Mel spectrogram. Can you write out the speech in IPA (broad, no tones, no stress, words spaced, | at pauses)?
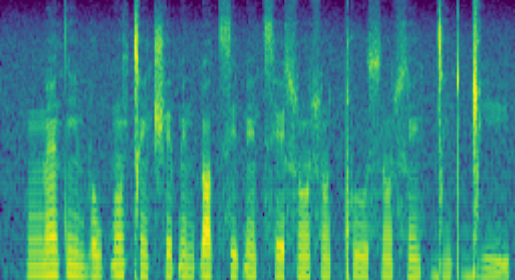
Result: ŋ͡mæ̃t ĩbow ɓõǀʰẽt͡ʃʰeɓẽn ɗɒtsiɓẽt͡sʰe ɬõɬõ ǃʰusõ ɬẽkɡ͡ǀĩt ɡ͡ǁi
